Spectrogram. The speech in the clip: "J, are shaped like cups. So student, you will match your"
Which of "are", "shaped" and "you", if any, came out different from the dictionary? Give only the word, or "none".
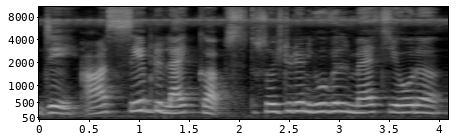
shaped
